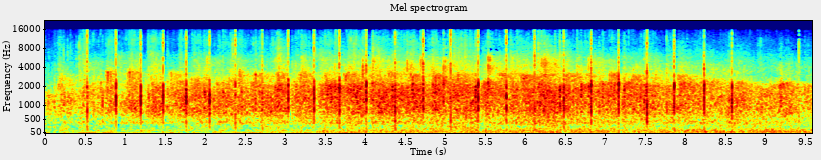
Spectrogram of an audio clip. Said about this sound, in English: if you are a mother this morning, could you stand again? And could we give you a round of applause for who you are?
